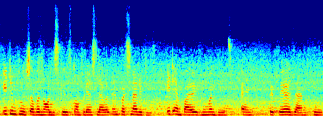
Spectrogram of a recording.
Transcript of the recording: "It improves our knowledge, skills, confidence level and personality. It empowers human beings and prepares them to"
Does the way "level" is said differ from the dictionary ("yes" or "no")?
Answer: no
